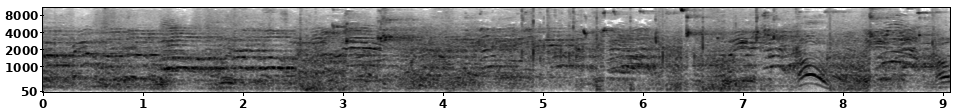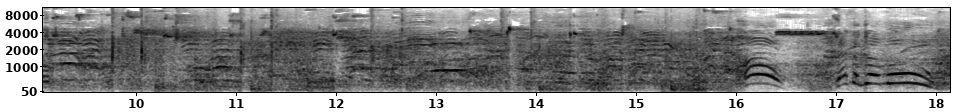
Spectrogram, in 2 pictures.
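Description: Basketball game sound in an echoing gym: the ball bouncing on the hardwood under a steady mix of many voices from players, cheerleaders and spectators. A short, steady high referee's whistle sounds near the end, calling a foul, followed by a few louder shouted calls.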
